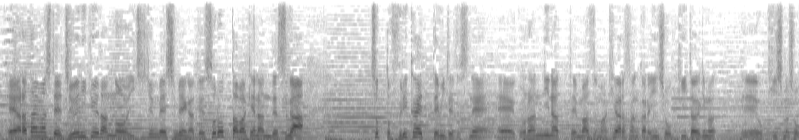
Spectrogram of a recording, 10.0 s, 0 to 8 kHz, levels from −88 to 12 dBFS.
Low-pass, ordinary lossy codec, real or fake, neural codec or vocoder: none; none; real; none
